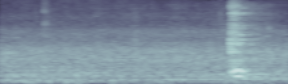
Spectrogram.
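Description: A man speaks calmly through a microphone outdoors.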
